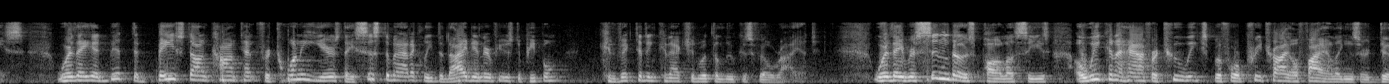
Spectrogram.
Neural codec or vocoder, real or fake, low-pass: none; real; 7.2 kHz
